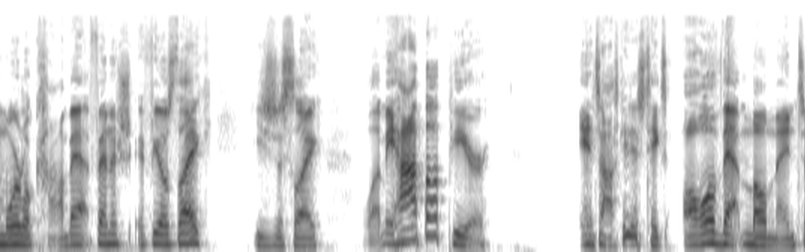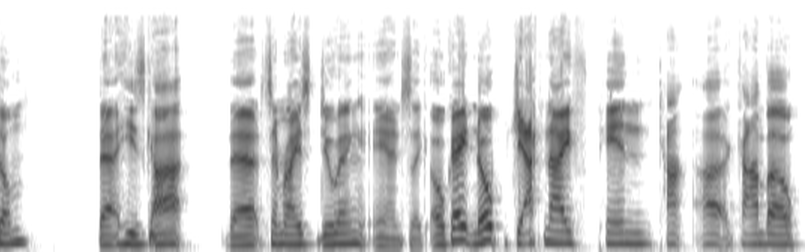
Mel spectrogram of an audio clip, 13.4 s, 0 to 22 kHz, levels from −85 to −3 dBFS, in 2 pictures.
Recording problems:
abrupt cut into speech; at the start
uneven, jittery; slightly; from 5 to 13 s

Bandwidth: 16.5 kHz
